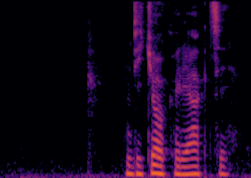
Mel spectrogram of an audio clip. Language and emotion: Russian, neutral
